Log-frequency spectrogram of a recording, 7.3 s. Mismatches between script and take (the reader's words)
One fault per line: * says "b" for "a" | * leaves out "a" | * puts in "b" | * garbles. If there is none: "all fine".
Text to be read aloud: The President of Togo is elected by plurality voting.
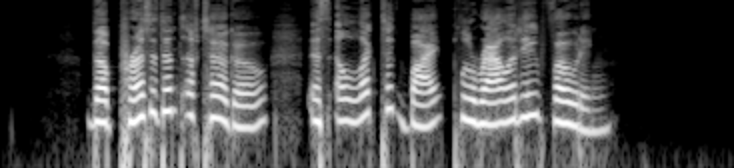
all fine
